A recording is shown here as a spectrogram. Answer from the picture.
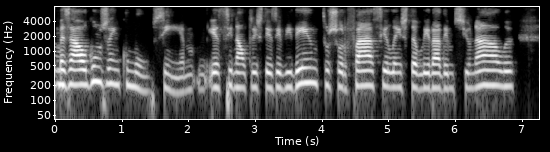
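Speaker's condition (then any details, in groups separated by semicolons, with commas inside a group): No condition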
